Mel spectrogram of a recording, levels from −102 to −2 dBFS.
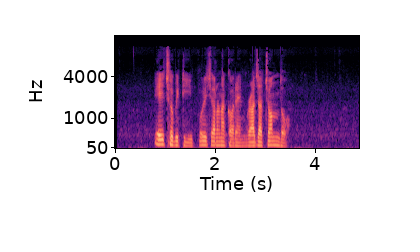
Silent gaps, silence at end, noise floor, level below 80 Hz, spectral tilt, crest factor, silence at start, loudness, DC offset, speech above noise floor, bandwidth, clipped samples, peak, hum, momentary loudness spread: none; 1.4 s; -61 dBFS; -58 dBFS; -6 dB/octave; 20 dB; 0.8 s; -24 LUFS; under 0.1%; 38 dB; 11.5 kHz; under 0.1%; -6 dBFS; none; 8 LU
